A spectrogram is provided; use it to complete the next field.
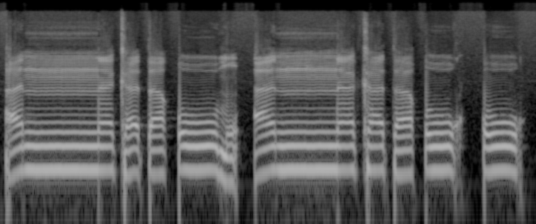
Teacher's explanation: pengucapan huruf qaf dalam kondisi dhammah memang tidak terlalu nampak ya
